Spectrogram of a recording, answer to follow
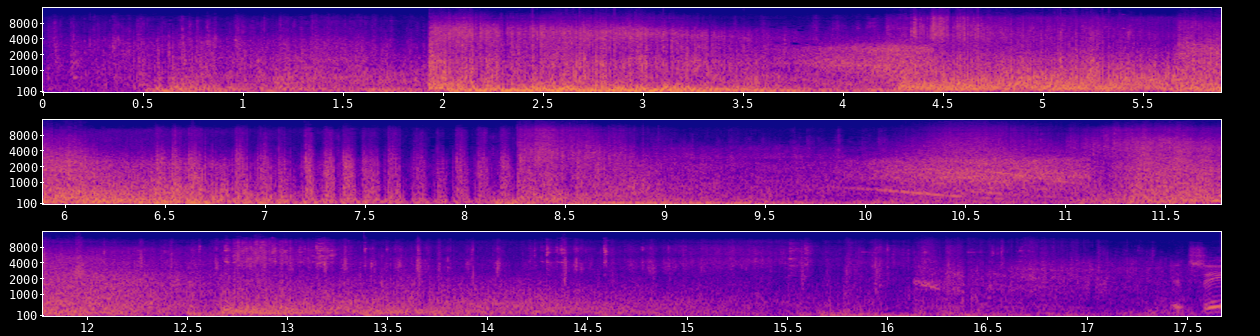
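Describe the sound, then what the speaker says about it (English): Heavy artillery cannon fire at the Waterloo battle rolls in loud, booming waves with deep rumbles and overlapping blasts, mixed with battlefield noise and what may be galloping horses. "Now's the time to move all the heavy artillery against Picton."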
